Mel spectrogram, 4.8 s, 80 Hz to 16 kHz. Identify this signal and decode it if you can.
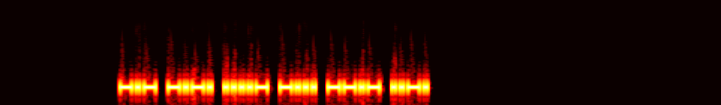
Morse code, heard as a keyed tone, about 41 wpm, 700 Hz. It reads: KC4BQF
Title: USA Call Signs - 6 Characters - Repeated 3x - 45wpm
